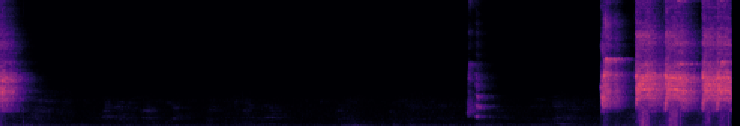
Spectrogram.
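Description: Black francolin giving a few harsh, grating notes: a short rasp, a pause, then a loud burst of three scratchy, clipped phrases at the end.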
